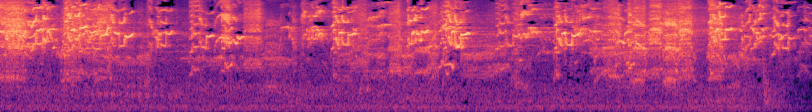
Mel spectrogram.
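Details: Wild rainbow lorikeets in Australia while bathing, a flock giving harsh, shrill screeching calls in dense overlapping bursts through the whole recording, with brief pauses between bursts.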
